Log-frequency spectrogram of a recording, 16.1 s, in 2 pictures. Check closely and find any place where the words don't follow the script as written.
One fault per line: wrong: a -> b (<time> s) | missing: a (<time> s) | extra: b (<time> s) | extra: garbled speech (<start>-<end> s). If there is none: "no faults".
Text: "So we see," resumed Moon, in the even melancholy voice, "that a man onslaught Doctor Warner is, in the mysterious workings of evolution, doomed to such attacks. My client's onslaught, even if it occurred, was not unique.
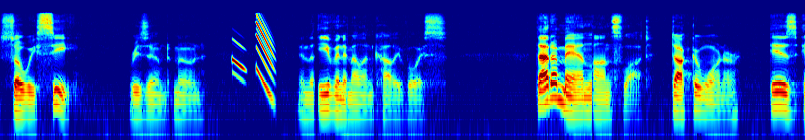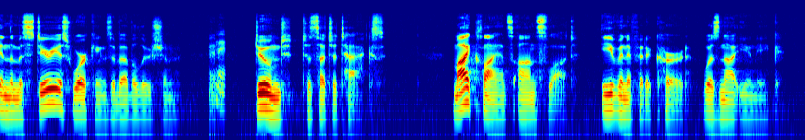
no faults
